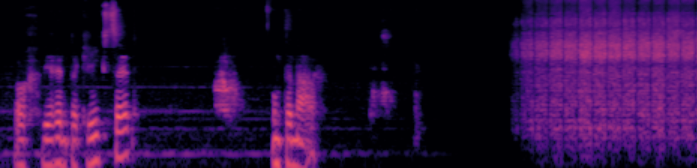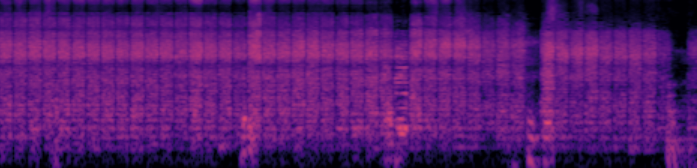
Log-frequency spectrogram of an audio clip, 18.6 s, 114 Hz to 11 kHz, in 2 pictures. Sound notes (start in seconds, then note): 7.0 radio noise from the spirit box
